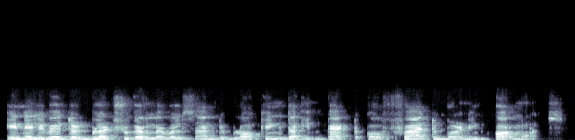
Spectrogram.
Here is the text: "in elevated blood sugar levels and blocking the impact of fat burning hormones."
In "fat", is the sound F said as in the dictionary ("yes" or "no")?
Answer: yes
